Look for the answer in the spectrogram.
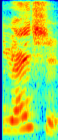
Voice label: "yuan2shi3", Chinese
